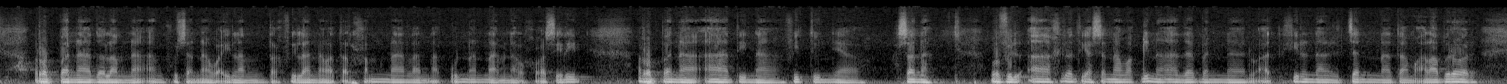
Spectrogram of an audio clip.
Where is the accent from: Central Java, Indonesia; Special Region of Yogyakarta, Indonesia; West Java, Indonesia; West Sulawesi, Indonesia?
Special Region of Yogyakarta, Indonesia; Yogyakarta; saya pribadi dan selaku warga Jogja yang banyak meninggalkan Jogja, banyak di Jakarta, banyak di semuanya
